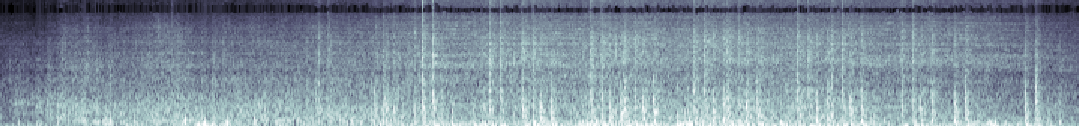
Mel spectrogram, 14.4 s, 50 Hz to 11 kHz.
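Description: JR Shikoku 8000-series electric limited express passing close by, its wheels clacking over the rail joints in quick runs of clicks. The rumble builds over the first few seconds, is loudest in the middle, and eases near the end as the train draws away.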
